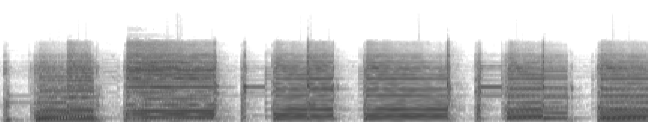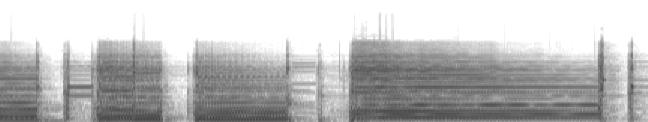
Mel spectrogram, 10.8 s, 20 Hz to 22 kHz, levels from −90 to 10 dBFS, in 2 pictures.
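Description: Nothing in the audio stood out as a technical fault on listening.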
